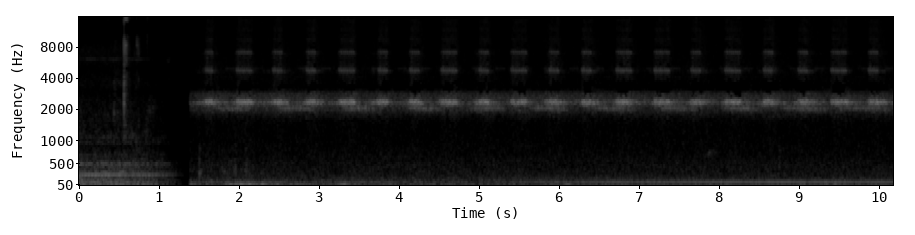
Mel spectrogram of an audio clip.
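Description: Crickets chirping: a single insect-like chirp repeating evenly about twice a second, over a faint steady hum. It starts after a brief cut to silence about a second in and stops abruptly when it ends, the mark of an edited-in "crickets" sound effect.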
